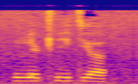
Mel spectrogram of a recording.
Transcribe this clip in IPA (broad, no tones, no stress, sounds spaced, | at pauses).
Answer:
ɲ e ʈʰ i tʲ ɐ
